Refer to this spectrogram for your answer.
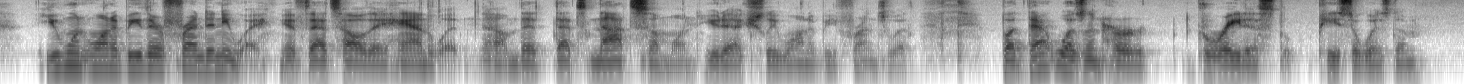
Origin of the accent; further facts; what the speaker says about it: Minnesota, United States; And I think as a Minnesotan, we kind of get set in our ways.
